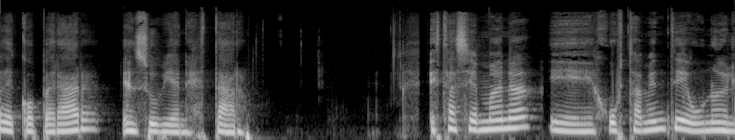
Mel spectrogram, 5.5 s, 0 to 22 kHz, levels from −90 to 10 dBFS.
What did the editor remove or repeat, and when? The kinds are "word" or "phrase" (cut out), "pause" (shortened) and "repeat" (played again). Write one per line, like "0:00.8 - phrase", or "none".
0:03.1 - pause
0:04.1 - pause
